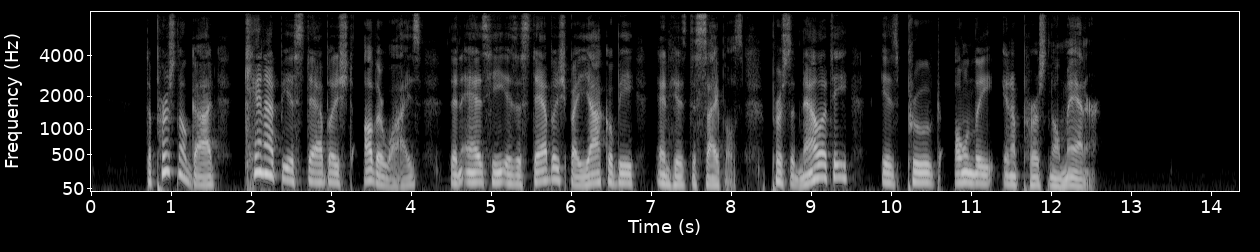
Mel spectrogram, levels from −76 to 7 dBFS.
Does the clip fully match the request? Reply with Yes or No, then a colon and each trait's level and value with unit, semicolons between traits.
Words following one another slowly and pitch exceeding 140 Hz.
No: slow, 105 wpm; low, 110 Hz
